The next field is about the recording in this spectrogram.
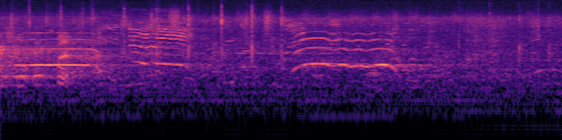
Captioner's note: people in Crowd Cheering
